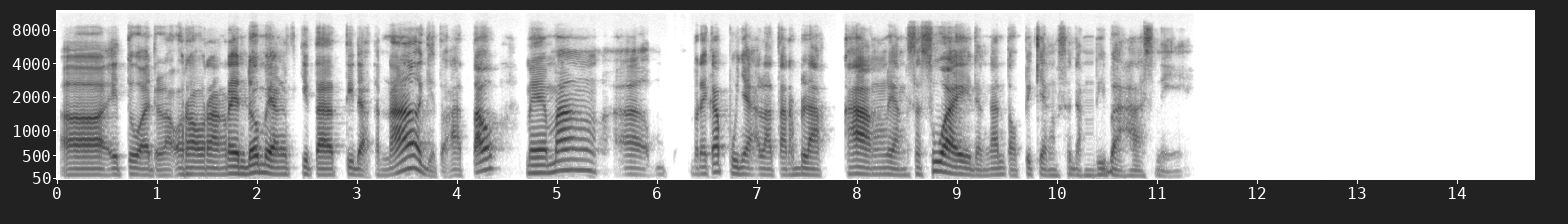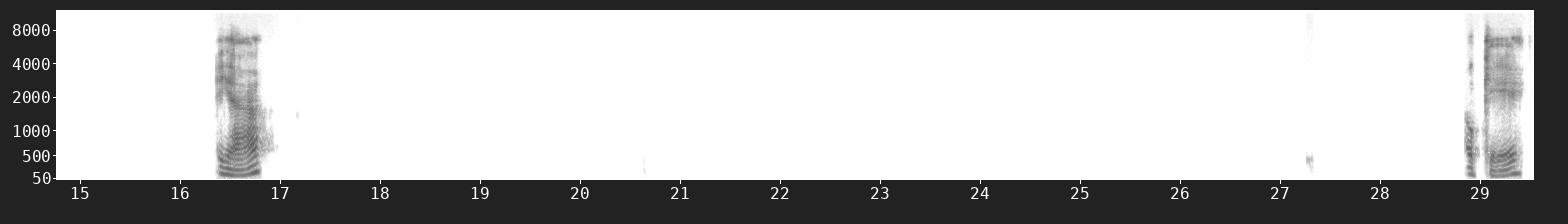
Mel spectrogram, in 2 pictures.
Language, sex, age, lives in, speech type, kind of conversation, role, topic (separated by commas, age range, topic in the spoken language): Indonesian, male, 30-34, Indonesia, conversation, advice, advisor, Bagaimana cara mengetahui kapan saya perlu membela pendapat dan kapan sebaiknya melepaskannya?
